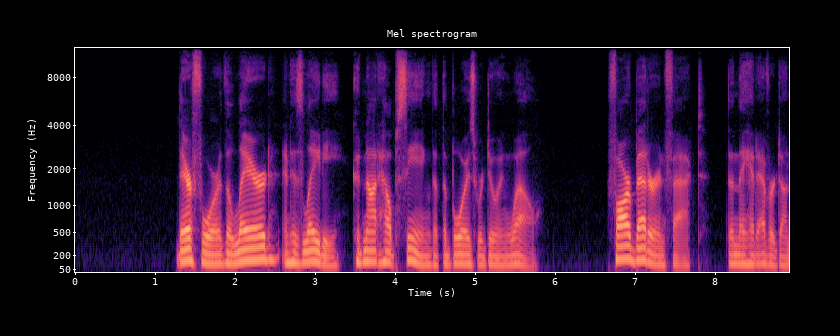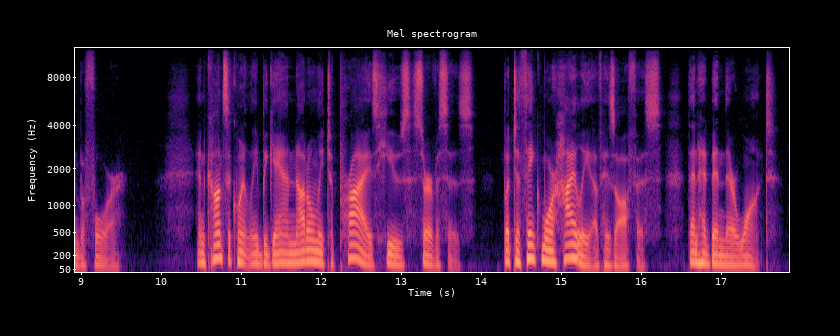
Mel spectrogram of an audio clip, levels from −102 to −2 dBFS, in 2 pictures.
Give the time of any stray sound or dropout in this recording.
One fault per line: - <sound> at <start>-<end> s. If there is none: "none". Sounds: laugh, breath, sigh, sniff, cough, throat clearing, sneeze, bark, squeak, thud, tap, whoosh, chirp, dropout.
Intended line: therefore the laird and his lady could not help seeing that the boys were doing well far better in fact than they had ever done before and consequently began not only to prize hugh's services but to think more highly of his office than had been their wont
none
